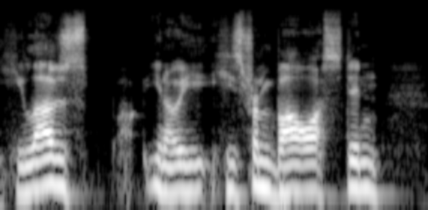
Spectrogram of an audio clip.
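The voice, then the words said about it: Bad put-on Boston accent. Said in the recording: “That was a terrible accent”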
